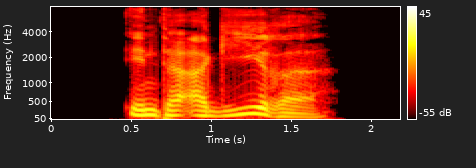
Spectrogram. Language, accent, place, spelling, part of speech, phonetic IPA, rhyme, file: German, Germany, Berlin, interagiere, verb, [ɪntɐʔaˈɡiːʁə], -iːʁə, De-interagiere.ogg
- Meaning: inflection of interagieren: 1. first-person singular present 2. first/third-person singular subjunctive I 3. singular imperative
